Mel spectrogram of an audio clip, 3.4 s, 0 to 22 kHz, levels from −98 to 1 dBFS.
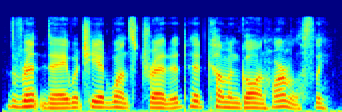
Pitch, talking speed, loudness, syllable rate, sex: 175 Hz, 230 wpm, -17 LUFS, 5.0 syllables/s, female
